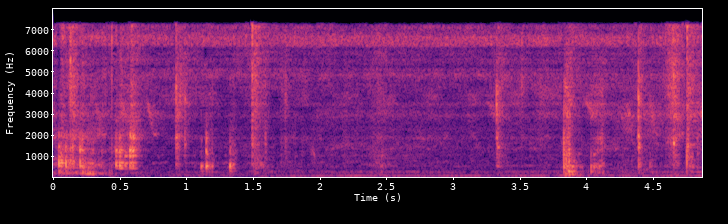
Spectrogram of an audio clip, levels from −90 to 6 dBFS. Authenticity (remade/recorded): remade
